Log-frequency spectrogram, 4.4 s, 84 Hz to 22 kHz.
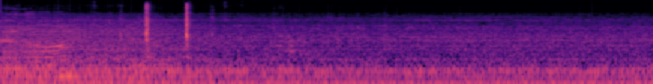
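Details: Engine idling high around 1800 rpm, settling about 1500–1600 in drive once at temperature, with a slightly boggy note. Rough idle persists with no codes after all sensors were replaced.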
